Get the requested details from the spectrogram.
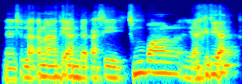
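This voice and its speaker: A man's voice: medium pitch, normal speed. Older male lecturer, rambling delivery. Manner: rambling, many fillers and questions to students. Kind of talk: recorded course lecture.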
